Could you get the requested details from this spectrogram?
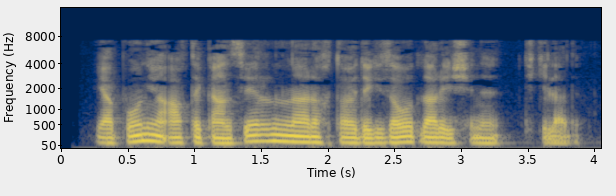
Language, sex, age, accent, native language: Uzbek, male, 18-24, Andijon, Uzbek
